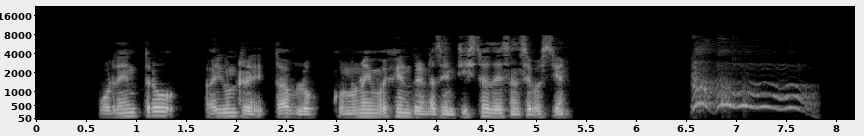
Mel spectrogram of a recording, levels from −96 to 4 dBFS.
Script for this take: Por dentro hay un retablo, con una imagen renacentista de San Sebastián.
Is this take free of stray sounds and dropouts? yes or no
no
